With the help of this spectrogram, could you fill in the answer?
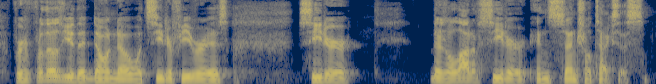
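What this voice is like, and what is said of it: Voice affected by a cough. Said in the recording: “you can hear it in my voice. I got a little bit of a cough”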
